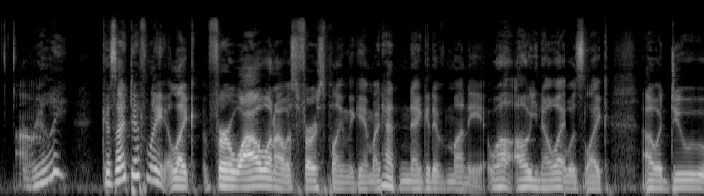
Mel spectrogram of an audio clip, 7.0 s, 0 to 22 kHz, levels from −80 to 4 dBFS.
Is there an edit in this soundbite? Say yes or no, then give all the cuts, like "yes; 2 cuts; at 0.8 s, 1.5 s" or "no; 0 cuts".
yes; 2 cuts; at 3.8 s, 5.6 s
